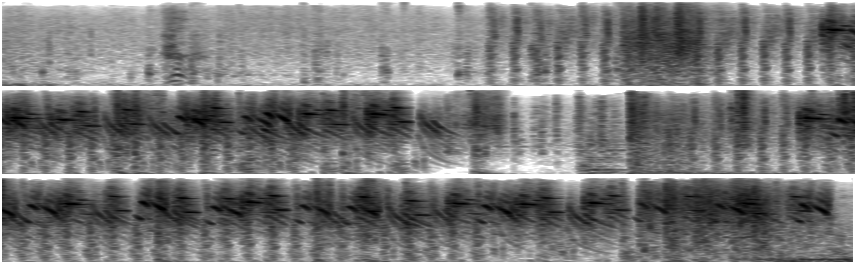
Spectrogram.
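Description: Guns fire rapidly in the game Bastion, a dense stream of sharp repeated shots with a brief pause near the middle before the volley resumes, loud and busy throughout.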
